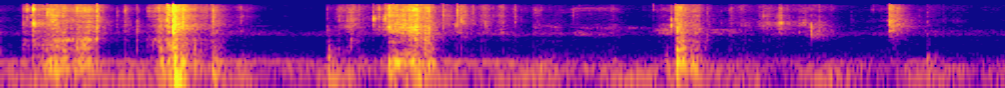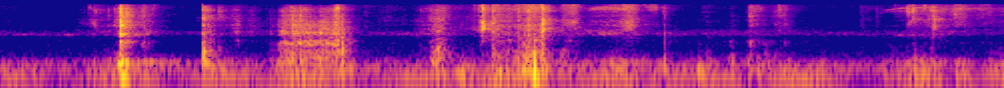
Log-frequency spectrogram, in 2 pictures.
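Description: Cardboard gift box being opened by hand: irregular scraping, rubbing and tearing of cardboard as the lid flaps are worked loose and pulled open.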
